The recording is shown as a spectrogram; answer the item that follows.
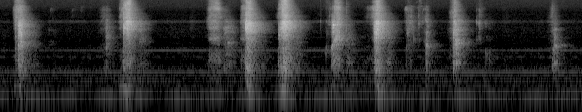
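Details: An Australian Shepherd reverse sneezes with harsh, breathy snorts about once a second. This reflex is not apparently distressing to the dog and happens most during spring allergy season.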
